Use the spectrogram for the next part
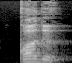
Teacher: قاف موٹا پڑھیں گے، دال پہ قلقلہ ادا کریں گے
